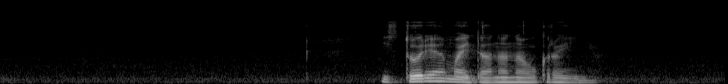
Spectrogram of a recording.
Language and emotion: Russian, neutral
